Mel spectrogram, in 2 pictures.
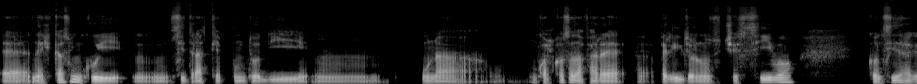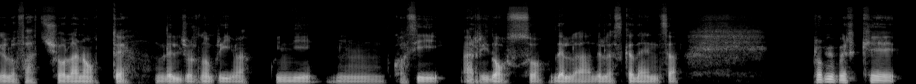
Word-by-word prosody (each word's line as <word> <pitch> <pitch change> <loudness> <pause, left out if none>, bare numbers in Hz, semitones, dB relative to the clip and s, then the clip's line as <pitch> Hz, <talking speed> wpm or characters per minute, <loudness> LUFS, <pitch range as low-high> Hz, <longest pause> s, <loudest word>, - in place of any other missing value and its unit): Ehm, 75 -1 +2
nel 75 -5 +1
caso 105 +6 0
in 115 - +4
cui, 80 -5 +4
mhmm, - - -3
si - - -3
tratti - - 0
appunto 80 -1 -2
di, 75 0 -1
mhmm, 70 -1 -7 0.4
una 70 -4 0 0.6
un - - -11
qualcosa - - 0
da - - +4
fare, 75 -3 +2
uhm, - - -10
per - - +1
il 80 - +3
giorno 75 +1 +2
successivo, 105 +8 0 0.7
considera 90 -3 0
che 80 +1 +1
lo 75 -1 +1
faccio 80 - 0
la 75 0 +5
notte 75 -2 +2 0.2
del 75 -1 +3
giorno - - +1
prima, 70 -2 -1 0.2
quindi, 80 - -1 0.2
mhmm, 75 0 -5
quasi 75 -3 -1 0.2
a - - +1
ridosso 70 -3 +1
della 70 -1 +2
della 70 -1 0
scadenza. 70 -1 0 1.4
Proprio 115 +1 +5
perché, 95 -2 +2
75 Hz, 130 wpm, -25 LUFS, 70-80 Hz, 1.4 s, la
